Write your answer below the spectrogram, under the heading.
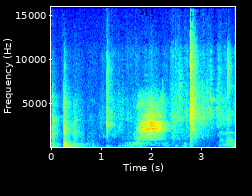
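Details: Cat being washed in a bathroom gives a single soft, drawn-out meow midway, framed by sharp knocks and splashing from the bath.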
